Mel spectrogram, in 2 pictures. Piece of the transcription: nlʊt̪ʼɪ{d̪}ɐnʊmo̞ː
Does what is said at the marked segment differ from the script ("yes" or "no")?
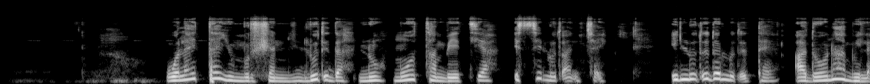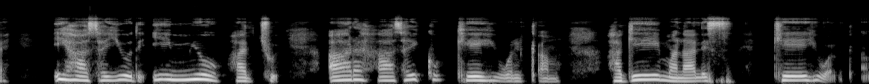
no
